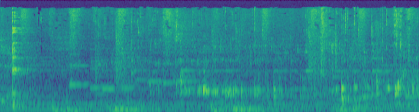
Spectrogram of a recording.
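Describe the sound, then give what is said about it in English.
A shaken cocktail is poured steadily into a glass for a few seconds, a continuous splashing trickle with faint gurgles and drips, and no one speaking. “All right, let's pour that into it.”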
